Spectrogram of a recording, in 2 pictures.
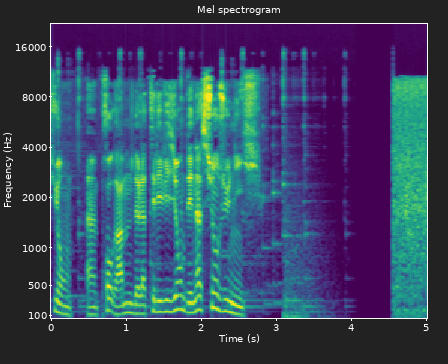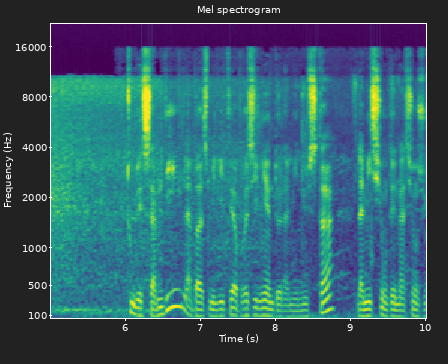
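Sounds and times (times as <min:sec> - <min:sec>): car driving past: 0:04.6 - 0:08.1.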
